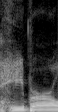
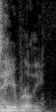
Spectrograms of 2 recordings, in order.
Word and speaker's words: Haverly: how to pronounce haverly, so they rhymed with neighborly, like neighborly, haverly. So the kids would, the younger kids would realize, because some people I think pronounce it Haberl or Haberly or something like that, but it's Haverly.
